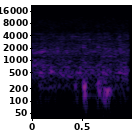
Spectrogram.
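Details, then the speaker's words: A low, humming, musical tone swells in after a quiet pause: the musical murmur of aortic stenosis. "has no specific meaning is only the results of natural transformation of sounds in musical sounds due to the fact that in that patient the torx is working like a musical instrument"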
